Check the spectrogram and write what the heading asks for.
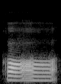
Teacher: क वर्ग कंठ से बोला जाता है क ऐसे गले से आवाज आ रही है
